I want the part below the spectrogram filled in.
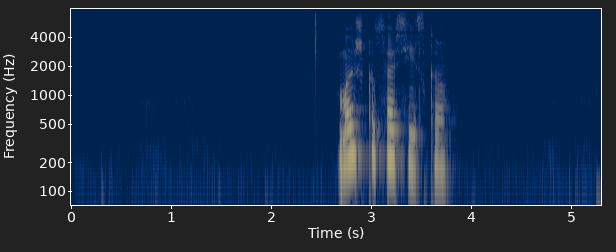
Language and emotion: Russian, neutral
